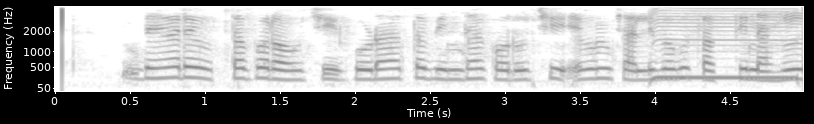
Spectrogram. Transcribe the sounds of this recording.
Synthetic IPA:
d̪eɦɔɾeut̪ːapɔɾɔwt͡ʃʰiɡoɽaɦat̪ɔbind̪ʱakɔɾut͡ʃʰiʔḛbɔŋt͡ʃalibakusɔk̚t̪inaɦĩ

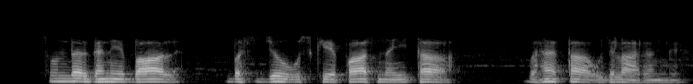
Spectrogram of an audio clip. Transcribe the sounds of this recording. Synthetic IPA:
sʊ̃nd̪əɾɡʱənebaːl | bəsd͡ʒoːʊskepaːsnəɦĩt̪ʰa | wəɦɛ̃t̪aʊ̰d͡ʒlaɾə̃ŋɡ

